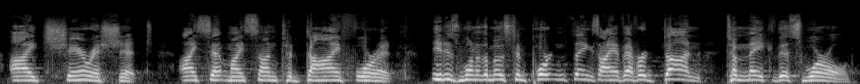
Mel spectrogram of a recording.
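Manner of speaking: slow, loud and high, a booming God. Acted. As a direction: proclaim it like God declaring his love. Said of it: "God says".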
